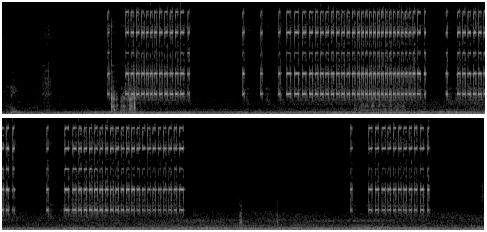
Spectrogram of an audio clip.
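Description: Bullseye TRX metal-detecting pinpointer giving a rapid, high-pitched pulsing beep in several bursts, about five over the stretch, as it is held to a torch-melted metal lump: it is detecting metal that the unmelted rocks did not set off.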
